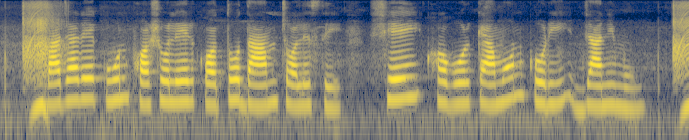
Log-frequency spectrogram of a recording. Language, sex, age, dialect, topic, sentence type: Bengali, female, 18-24, Rajbangshi, agriculture, question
